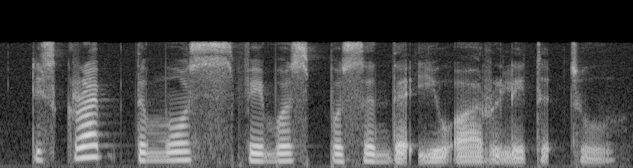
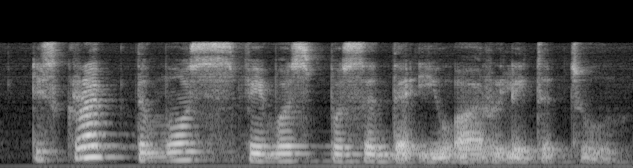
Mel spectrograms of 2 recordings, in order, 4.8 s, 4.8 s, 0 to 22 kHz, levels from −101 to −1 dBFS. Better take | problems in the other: first | room echo; dies away in 0.3 s

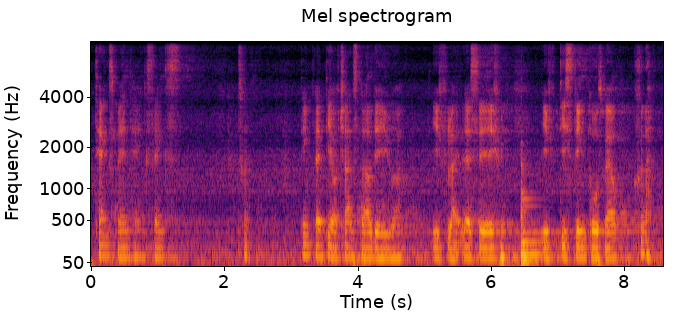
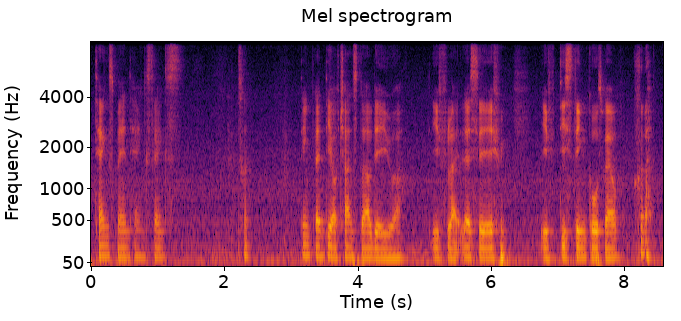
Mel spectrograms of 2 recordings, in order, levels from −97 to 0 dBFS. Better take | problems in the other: second | background sound (Bowed string instrument); 2 dB above the speech // room echo; dies away in 1.8 s

